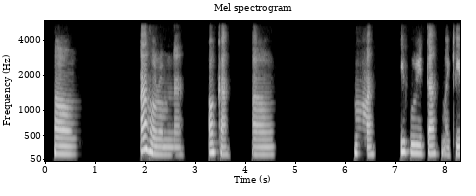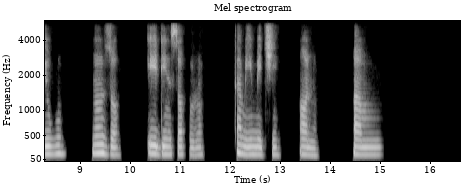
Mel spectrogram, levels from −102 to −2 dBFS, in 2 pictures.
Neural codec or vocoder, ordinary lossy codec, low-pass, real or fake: none; none; 5.4 kHz; real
